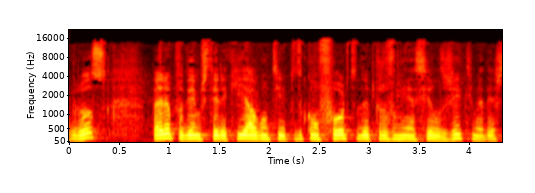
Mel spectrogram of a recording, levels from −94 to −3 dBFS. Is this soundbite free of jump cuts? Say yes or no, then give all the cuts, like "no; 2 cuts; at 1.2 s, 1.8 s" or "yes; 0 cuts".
yes; 0 cuts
